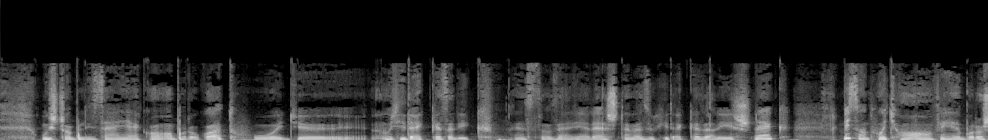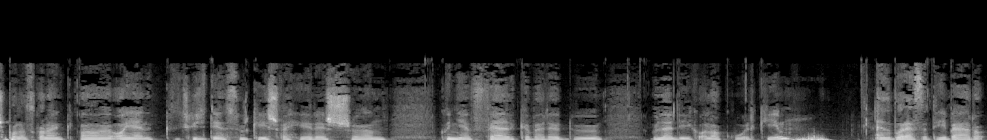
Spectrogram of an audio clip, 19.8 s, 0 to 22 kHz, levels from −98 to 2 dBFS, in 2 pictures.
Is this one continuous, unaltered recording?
yes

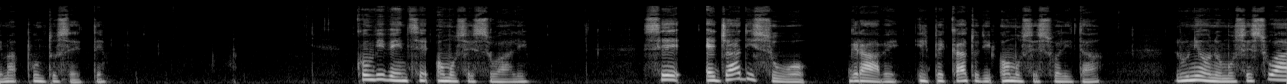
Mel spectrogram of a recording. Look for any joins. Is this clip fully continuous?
yes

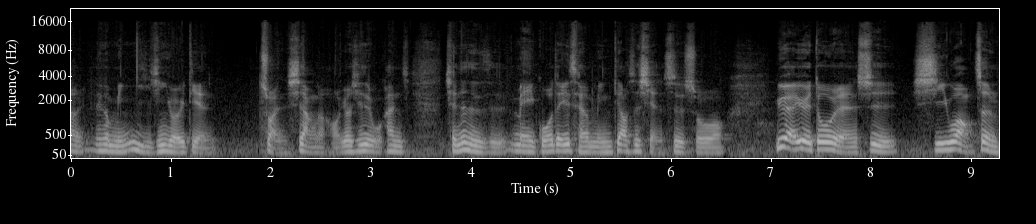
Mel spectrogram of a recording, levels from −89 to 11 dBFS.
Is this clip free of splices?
yes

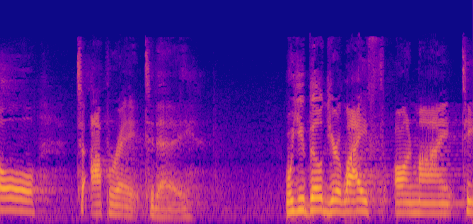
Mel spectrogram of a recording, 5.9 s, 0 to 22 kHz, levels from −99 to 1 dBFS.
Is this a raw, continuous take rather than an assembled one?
yes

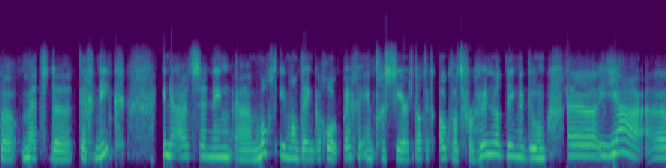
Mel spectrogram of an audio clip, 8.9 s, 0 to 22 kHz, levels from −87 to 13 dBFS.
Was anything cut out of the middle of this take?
yes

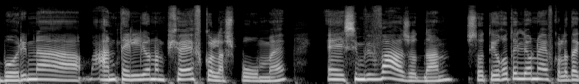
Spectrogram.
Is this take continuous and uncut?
yes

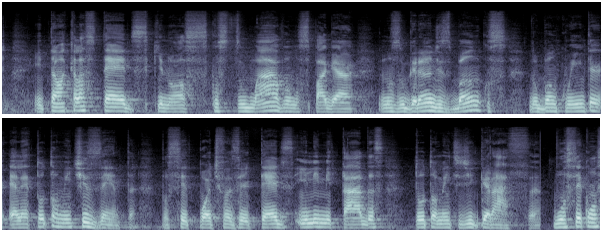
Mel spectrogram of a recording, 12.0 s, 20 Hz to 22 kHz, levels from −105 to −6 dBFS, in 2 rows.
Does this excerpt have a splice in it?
no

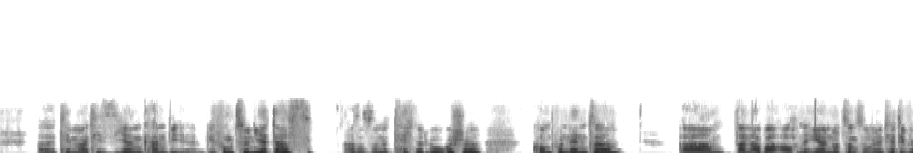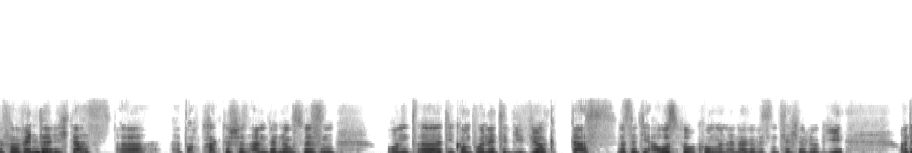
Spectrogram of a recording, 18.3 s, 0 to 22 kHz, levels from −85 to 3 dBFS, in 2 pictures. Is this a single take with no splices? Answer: no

